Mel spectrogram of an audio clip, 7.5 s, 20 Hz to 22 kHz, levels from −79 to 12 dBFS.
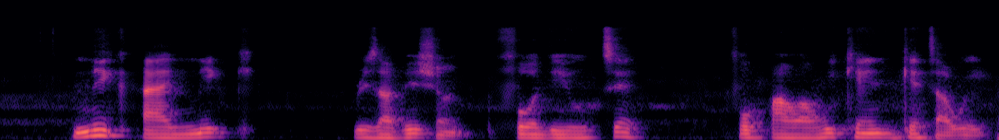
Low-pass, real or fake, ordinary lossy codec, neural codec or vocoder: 9.9 kHz; fake; none; codec, 24 kHz, 1.2 kbps, DualCodec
